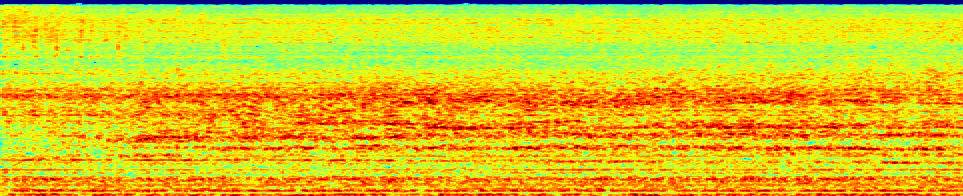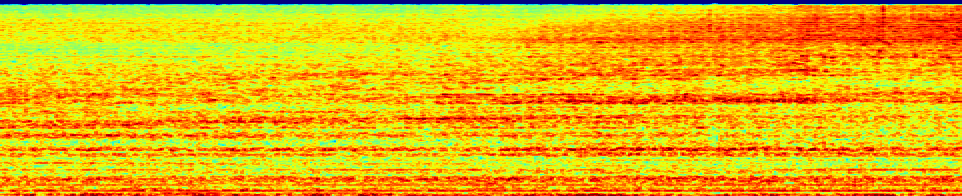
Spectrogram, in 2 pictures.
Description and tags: waterflush at my work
